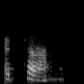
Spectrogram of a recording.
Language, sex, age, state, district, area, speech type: Punjabi, female, 18-30, Punjab, Gurdaspur, rural, conversation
